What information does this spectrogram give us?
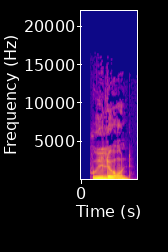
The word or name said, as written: udlån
